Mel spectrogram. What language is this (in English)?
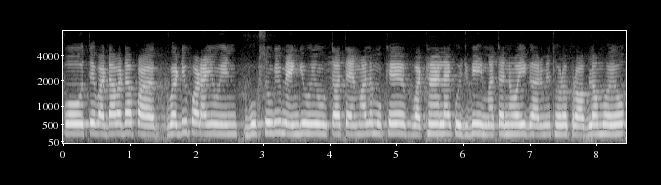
Sindhi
